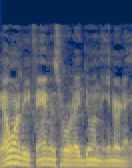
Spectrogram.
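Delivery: fast, mocking rattle; rattled-off mock quote. Mocking people who crave internet fame, fast rattle. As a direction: rush it out like a whiny wannabe. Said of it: "People were like".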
